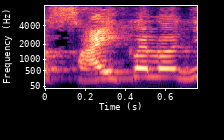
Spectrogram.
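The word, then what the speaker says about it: psychology: अब वो साइकोलॉजी है फाइकोलॉजी है पता नहीं पड़ रहा है। हां ये स्पेलिंग ऐसे पी एस वाई से शुरू होती है।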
